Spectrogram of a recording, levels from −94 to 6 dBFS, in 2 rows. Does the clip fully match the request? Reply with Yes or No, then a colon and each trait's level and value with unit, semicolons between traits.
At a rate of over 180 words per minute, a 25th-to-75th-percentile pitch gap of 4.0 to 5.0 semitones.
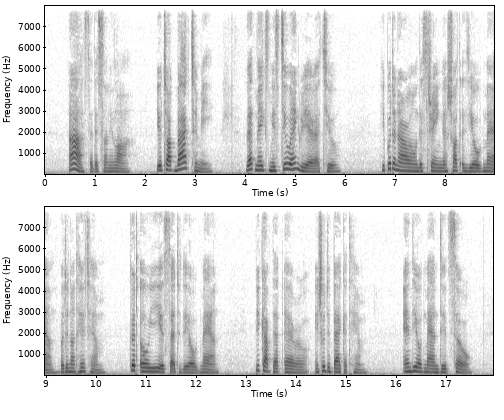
Yes: average, 200 wpm; average, 4.5 semitones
